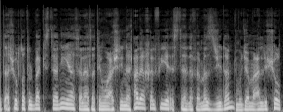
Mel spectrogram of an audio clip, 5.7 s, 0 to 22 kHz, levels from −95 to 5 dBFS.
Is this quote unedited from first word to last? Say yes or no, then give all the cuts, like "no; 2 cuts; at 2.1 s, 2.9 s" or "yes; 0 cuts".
no; 3 cuts; at 2.6 s, 3.4 s, 4.7 s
